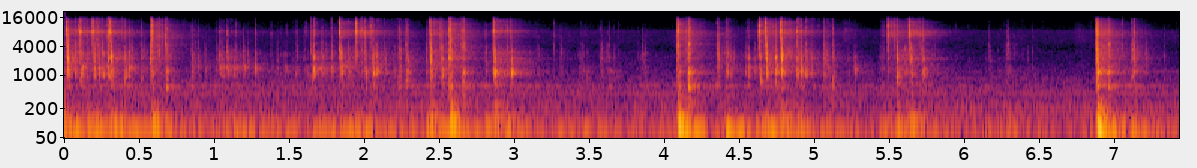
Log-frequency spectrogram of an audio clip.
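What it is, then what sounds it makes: Plastic mechanical keyboard. Fingertips of both hands type on a black full-size mechanical keyboard with plastic keycaps and a hollow case, resting on a wooden desk. Irregular bursts of quick, clacky key taps pair bright clicks with low, hollow thuds, with short pauses between runs and one sharper tap near the end. Each tap dies away almost instantly.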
